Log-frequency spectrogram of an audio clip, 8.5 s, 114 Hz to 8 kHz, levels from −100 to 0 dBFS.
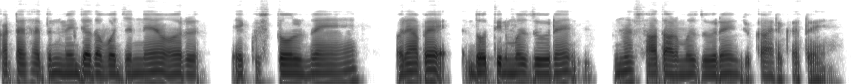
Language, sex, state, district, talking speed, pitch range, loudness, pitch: Hindi, male, Uttarakhand, Uttarkashi, 190 wpm, 100-105 Hz, -20 LUFS, 105 Hz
